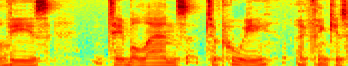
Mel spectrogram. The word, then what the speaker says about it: tepui: Some indigenous groups call these tablelands Tepui, I think is how you say it. I probably murdered it. It's Tepui, which means house of the gods.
